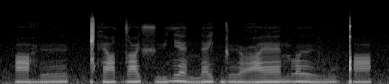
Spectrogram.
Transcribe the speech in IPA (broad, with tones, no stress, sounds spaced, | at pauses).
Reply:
ɑ˧˩ ɦ øː˦˥ | ǁʰ æ˦˥ dˤ y˦˥ ʃ y˩˥ lʲ æ˥˩ n æ˥˧ ʎ ɖ ø˥˩ ʕ æː˦˥ n lˠ øː˥˩ v u˥˩ ǃ ɑ˦˥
